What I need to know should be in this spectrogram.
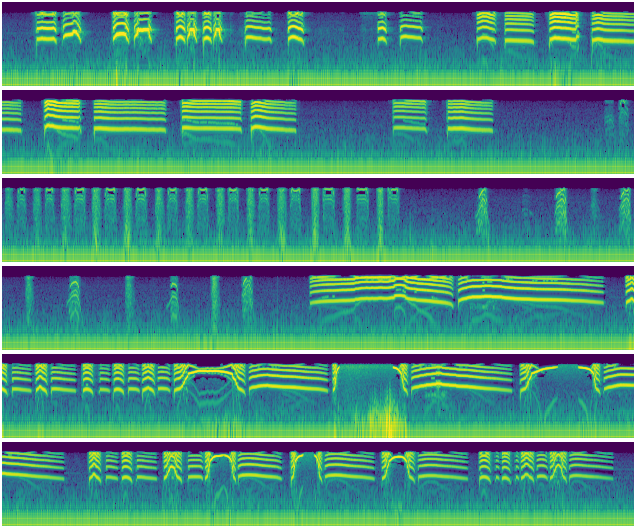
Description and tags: Mono recording of four different rubber animals with whistle and little pump.
clown, plastic, rubber-animals, toys, trumpet, whistle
